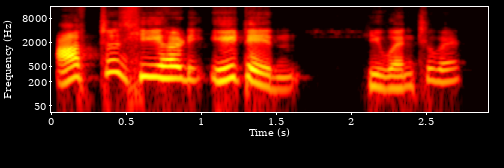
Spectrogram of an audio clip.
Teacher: In a complex sentence where there is a subordinate clause before the main clause, a rising tone is used for the subordinate clause and a falling tone for the main clause.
